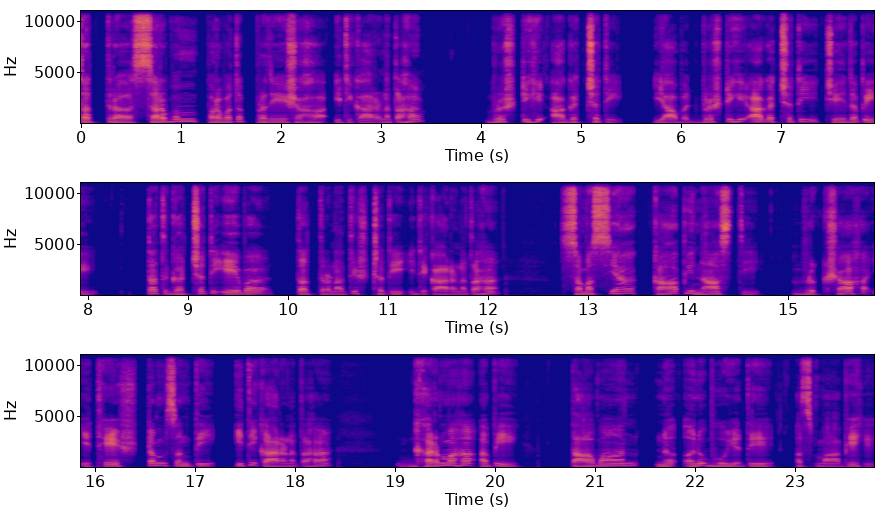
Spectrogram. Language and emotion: Sanskrit, neutral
